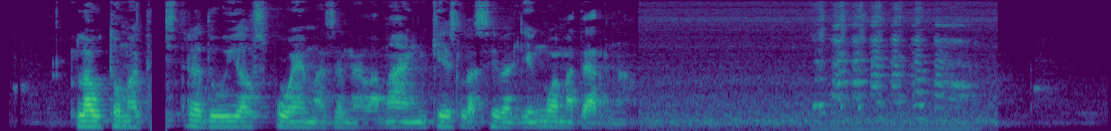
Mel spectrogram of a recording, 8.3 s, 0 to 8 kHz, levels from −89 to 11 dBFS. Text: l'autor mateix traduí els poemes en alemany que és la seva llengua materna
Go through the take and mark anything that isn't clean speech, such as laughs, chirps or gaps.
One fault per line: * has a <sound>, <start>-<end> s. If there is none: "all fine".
* has a dropout, 1.1-1.3 s
* has a laugh, 6.1-7.4 s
